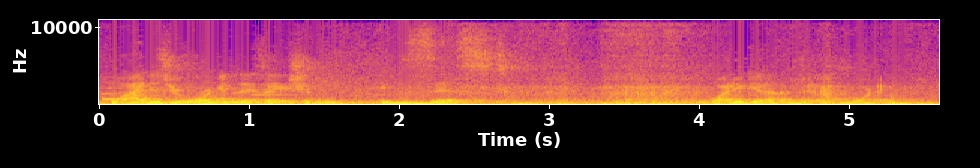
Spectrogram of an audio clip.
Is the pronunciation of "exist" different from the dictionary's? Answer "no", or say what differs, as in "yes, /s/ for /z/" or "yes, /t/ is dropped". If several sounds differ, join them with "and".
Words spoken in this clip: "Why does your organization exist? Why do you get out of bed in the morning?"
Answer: no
